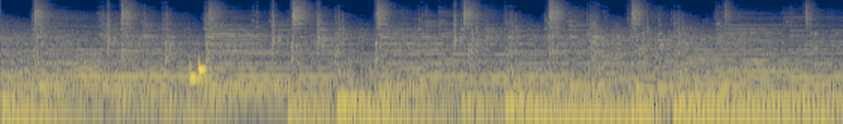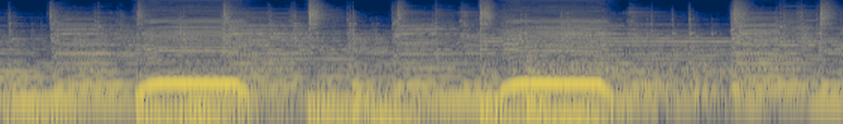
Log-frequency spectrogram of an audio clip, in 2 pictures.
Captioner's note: phone Vibrating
